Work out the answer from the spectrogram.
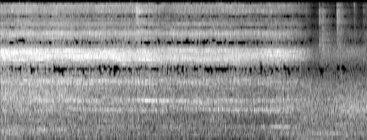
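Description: Steady running noise of a car engine idling. About six seconds in the high hiss drops away and a low rumble comes up.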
